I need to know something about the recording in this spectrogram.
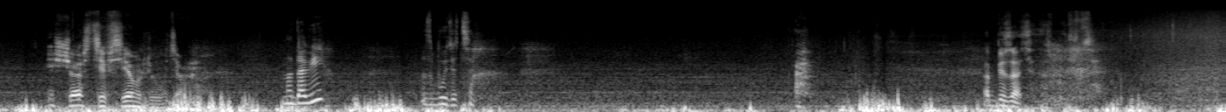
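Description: An elderly man speaks close by, calmly and a little breathlessly.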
